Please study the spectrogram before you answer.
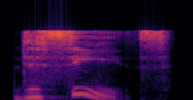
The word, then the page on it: disseize: British English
